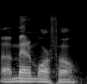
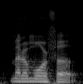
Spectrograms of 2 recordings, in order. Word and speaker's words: Metamorpho: What's what how do you pronounce it? Meta metamorpho metamorpho when he's all like can you make the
